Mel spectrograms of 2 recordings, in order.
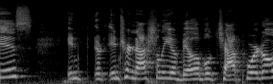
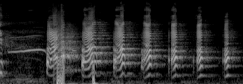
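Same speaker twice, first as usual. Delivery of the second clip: drawn-out laughing fit; long high laugh; 10 semitones higher than usual. Real, not acted. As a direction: keep laughing at it. AI attempts Swiss accent.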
